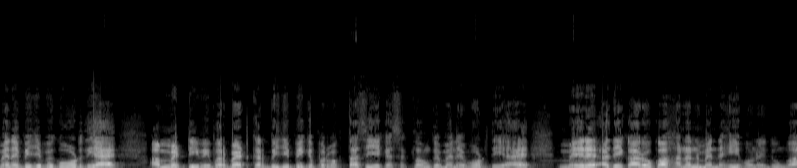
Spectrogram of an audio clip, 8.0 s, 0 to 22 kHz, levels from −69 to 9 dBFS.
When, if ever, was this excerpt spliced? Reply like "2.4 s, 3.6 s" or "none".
none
